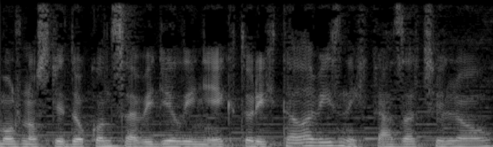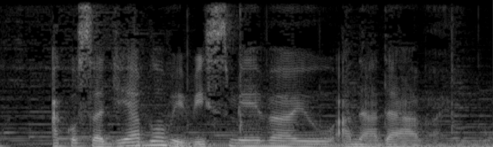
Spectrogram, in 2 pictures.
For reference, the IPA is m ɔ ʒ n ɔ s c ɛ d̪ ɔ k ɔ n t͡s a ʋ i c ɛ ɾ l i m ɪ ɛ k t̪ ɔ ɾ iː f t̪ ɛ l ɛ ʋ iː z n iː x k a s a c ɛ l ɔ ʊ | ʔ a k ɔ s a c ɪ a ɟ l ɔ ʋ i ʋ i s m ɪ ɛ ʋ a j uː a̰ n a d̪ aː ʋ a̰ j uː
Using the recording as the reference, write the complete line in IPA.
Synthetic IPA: m ɔ ʒ n ɔ s c ɛ d̪ ɔ k ɔ n t͡s a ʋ i ɟ ɛ l i ɲ ɪ ɛ k t̪ ɔ ɾ iː x t̪ ɛ l ɛ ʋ iː z n iː x k a z a c ɛ ʎ ɔ ʊ | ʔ a k ɔ s a ɟ ɪ a b l ɔ ʋ i ʋ i s m ɪ ɛ ʋ a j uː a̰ n a d̪ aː ʋ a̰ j uː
